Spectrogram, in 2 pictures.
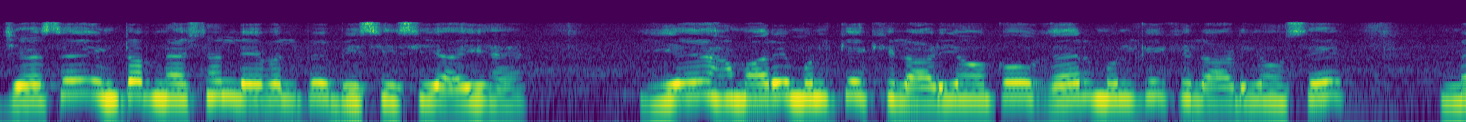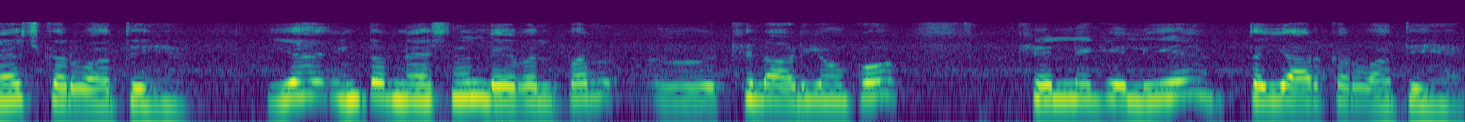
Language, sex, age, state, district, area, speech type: Urdu, male, 30-45, Delhi, North East Delhi, urban, spontaneous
